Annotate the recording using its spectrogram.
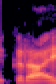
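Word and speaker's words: cry: फिर यहाँ पर जैसे छोटी स्पेलिंग में लास्ट में वाई आता है तो इसको आई पढ़ते हैं, नहीं तो ई भी पढ़ते हैं बड़े स्पेलिंग्स में, तो ये क्राई है, क्री नहीं, क्राई। फिर देखिए आगे DR आ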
